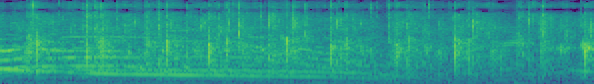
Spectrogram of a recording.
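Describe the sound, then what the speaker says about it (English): Audience applause at the Gatorland alligator show's up-close encounter, scattered clapping from an outdoor crowd under louder foreground sounds and voices. "Give her a round of applause, guys."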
